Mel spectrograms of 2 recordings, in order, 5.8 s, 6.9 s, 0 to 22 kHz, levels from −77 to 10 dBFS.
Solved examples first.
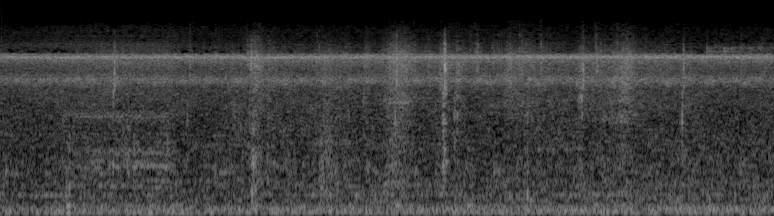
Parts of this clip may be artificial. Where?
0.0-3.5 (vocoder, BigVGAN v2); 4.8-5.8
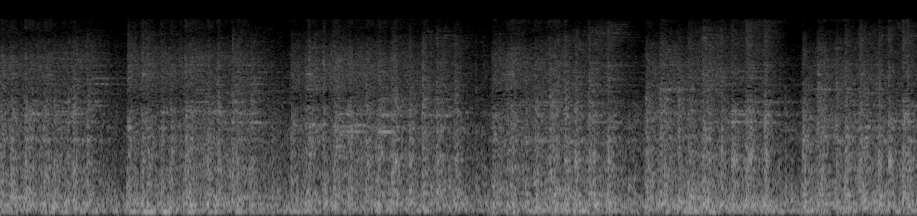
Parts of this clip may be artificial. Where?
none

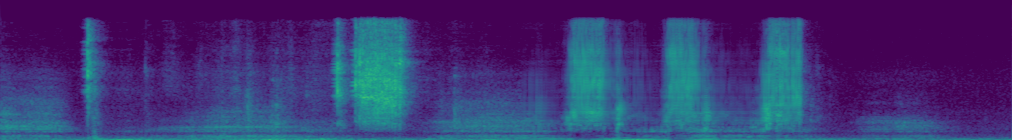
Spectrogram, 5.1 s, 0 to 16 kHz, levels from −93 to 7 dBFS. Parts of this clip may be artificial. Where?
2.6-4.0 (vocoder, BigVGAN v2)

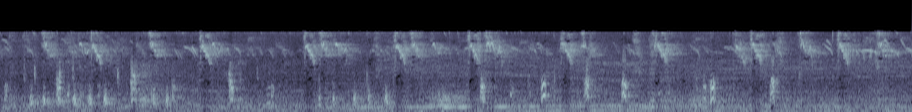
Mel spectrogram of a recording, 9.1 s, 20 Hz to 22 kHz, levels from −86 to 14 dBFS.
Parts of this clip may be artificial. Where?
1.8-2.8 (vocoder, BigVGAN v2); 3.4-4.4; 7.3-7.8

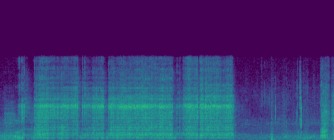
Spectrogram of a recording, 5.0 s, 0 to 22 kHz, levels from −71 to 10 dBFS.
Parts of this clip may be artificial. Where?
0.0-1.0 (vocoder, BigVGAN v2); 1.8-3.7; 4.3-5.0

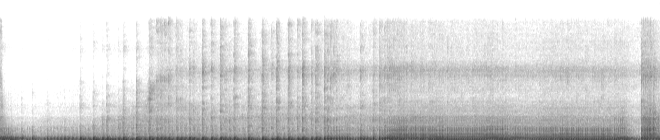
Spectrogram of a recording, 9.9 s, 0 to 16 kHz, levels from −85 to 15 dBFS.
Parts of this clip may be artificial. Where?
none

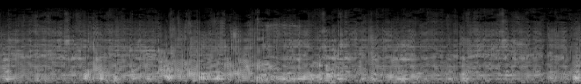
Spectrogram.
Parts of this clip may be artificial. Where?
0.0-5.8 (vocoder, BigVGAN v2)

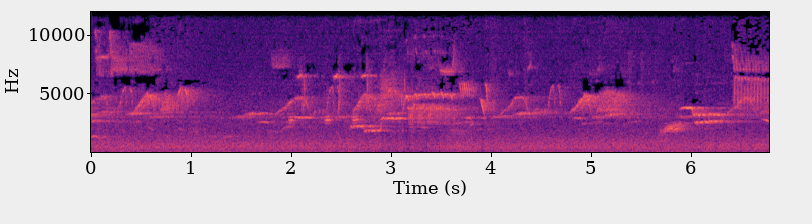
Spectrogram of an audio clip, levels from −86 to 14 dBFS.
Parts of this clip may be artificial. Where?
0.0-0.6 (vocoder, BigVGAN v2); 1.5-3.3; 3.9-5.7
